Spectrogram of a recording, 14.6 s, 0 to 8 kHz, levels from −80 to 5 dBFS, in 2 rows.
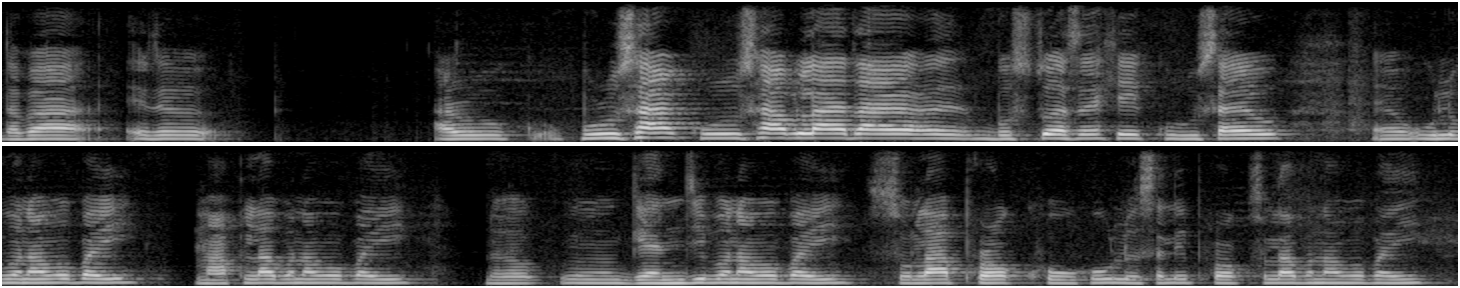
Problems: none marked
